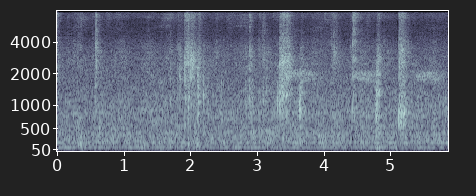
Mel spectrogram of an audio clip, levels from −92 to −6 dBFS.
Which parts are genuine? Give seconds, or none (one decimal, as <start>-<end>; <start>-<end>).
0.0-1.2; 1.7-5.9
